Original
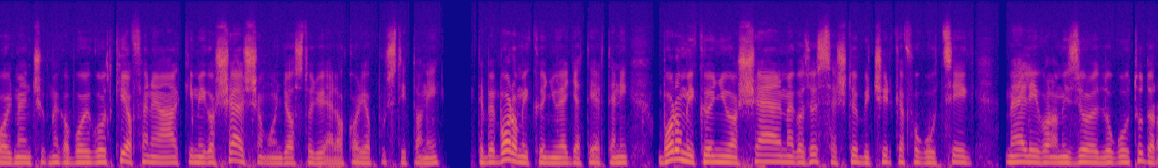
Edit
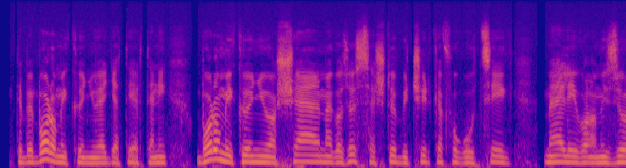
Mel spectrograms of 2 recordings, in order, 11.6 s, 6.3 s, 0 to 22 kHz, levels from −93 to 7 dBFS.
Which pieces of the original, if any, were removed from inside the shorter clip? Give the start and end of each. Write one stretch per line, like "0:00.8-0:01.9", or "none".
none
